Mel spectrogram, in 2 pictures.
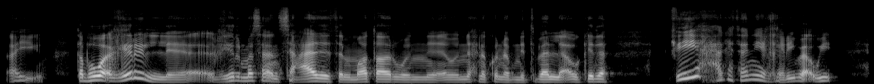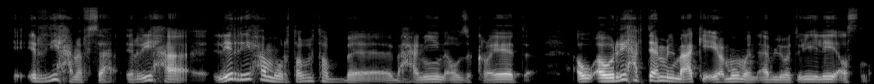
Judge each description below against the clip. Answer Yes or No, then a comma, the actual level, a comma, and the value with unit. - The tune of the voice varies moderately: No, wide, 7.4 semitones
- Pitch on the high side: No, low, 135 Hz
